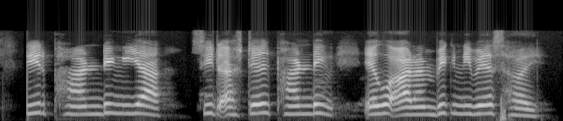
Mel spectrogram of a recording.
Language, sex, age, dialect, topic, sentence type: Magahi, female, 46-50, Southern, banking, statement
